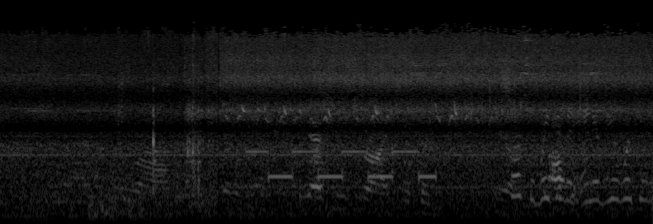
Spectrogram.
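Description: Faint outdoor ambience: a bird gives four short whistled notes of one pitch, then indistinct distant voices come in near the end.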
